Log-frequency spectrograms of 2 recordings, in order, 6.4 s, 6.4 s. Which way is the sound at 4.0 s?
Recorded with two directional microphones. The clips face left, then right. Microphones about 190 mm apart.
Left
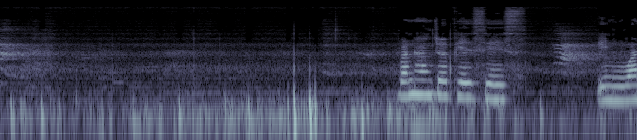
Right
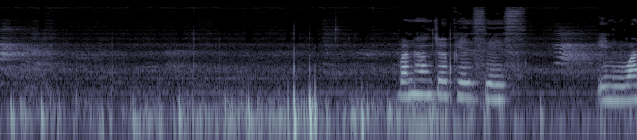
15° left (ahead or behind).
